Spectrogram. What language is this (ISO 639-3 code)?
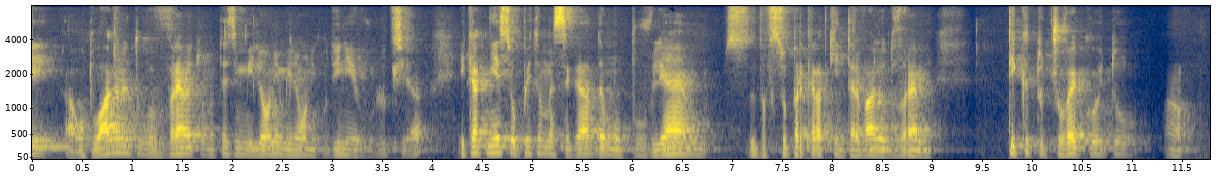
bul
